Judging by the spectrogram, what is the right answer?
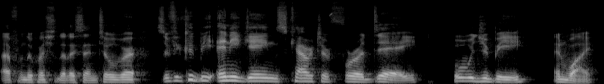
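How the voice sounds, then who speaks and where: A man's voice: medium pitch, expressive, fairly quick, darkish tone. A man hosting an interview podcast in a polite, conversational way, often wordy and hesitant as he talks.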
